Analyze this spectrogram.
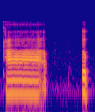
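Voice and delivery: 가 held very long, then closed with 읍; drawn-out 가 with 읍 attached; sound-blending demo. Shown as a demonstration. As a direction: stretch "가아아" slowly, then stop it with "읍". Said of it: "여기에 붙었다 그랬죠".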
